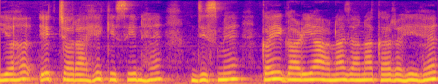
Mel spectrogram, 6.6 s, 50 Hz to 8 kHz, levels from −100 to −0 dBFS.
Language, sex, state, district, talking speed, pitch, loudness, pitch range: Hindi, female, Bihar, Vaishali, 120 wpm, 205 Hz, -12 LUFS, 195-220 Hz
